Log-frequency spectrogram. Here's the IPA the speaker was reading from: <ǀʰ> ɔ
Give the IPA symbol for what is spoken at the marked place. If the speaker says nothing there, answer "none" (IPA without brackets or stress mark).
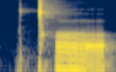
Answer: ǀʰ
